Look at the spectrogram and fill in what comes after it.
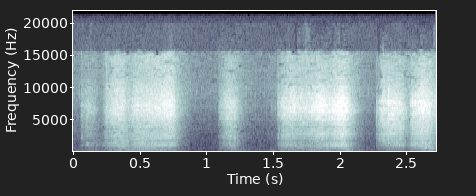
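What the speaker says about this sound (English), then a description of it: "You don't want to sand those off, but you do occasionally want to sharpen them." Metal tweezer tips are rubbed back and forth on sandpaper to sharpen them, giving four close, gritty scraping strokes separated by brief pauses.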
